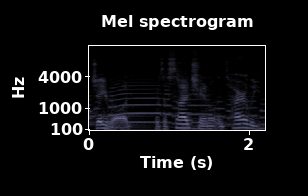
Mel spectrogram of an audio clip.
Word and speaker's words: JR0G: JR0G, pronounced J-Rod, was a side channel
